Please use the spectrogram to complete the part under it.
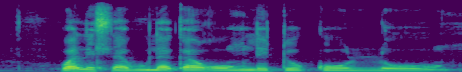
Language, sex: Northern Sotho, male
